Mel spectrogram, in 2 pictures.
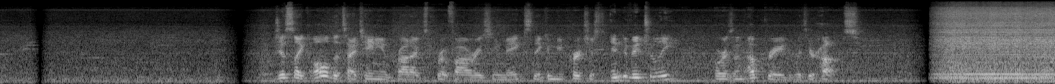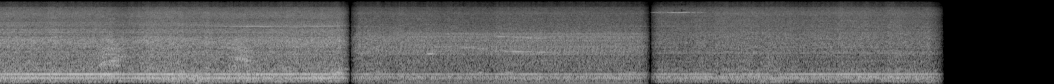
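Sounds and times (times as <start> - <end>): shop machinery running: 2.4 - 20.0.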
